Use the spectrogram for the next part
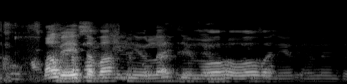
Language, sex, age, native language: Icelandic, male, 15, Icelandic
